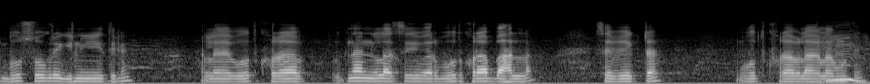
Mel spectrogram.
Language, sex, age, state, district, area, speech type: Odia, male, 30-45, Odisha, Bargarh, rural, spontaneous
